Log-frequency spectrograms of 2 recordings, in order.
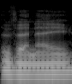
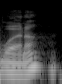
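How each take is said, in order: First: The surname is said in a European way. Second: The surname is said in an anglicized way. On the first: This is probably the original pronunciation. "there's probably a more correct European way" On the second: This is how the family says it. "So we pronounce it Werner"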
